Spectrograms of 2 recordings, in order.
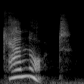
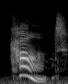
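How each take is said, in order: First: It is said as two syllables, can and not. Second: It is said as one contracted syllable. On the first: This is the full negative form. "Bentuk menyangkalnya terdiri dari can dan not" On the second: This is how it is said in everyday conversation. "Dalam percakapan sehari-hari, bentuk menyangkal tadi diucapkan"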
